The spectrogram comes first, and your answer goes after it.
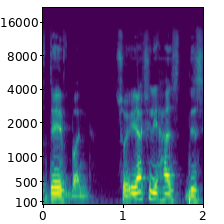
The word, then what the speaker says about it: Deoband: used it so much it became deoband or as or pronounced as Dev band so it actually has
